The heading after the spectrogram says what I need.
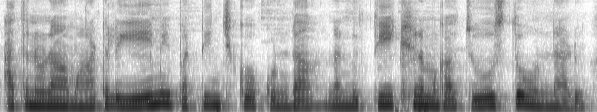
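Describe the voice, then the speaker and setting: Storyteller, woman, Telugu accent, deep mellow tone, steady narration, a little low. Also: normal speed. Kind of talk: first-person story narration.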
